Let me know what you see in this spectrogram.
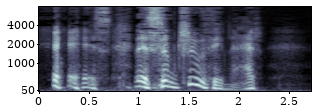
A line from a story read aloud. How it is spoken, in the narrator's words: said Oblonsky, laughing merrily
